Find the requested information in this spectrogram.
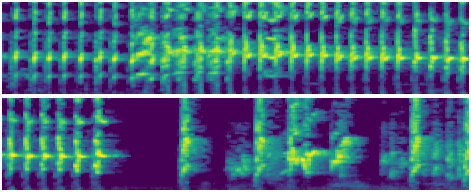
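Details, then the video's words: Fischer's lovebird chatter: a rapid series of harsh, high, buzzy chips repeated several times a second for about three seconds, a short gap, then scratchy, squeaky bursts. "احسن تغريد لعصافير الفيشر"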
